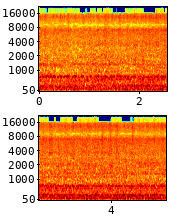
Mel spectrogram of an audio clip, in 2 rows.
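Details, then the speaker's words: 1992 Ford F-150 4x4 302 V8, sat 10 years, old gas drained and fresh fuel added, old plugs and wires: steady idle with uneven stumbling, loping beat; rough idle, cause unconfirmed. "Runs a little rough. [Music] Not bad for sitting for 10"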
